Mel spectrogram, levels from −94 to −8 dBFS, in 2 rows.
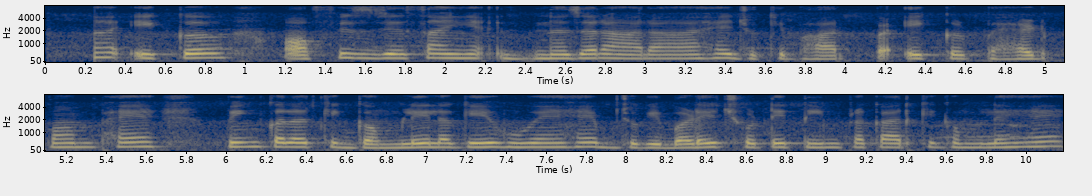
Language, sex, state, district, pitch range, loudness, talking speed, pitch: Hindi, female, Jharkhand, Jamtara, 200-225 Hz, -35 LUFS, 165 wpm, 215 Hz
